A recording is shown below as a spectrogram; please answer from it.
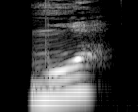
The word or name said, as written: mor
